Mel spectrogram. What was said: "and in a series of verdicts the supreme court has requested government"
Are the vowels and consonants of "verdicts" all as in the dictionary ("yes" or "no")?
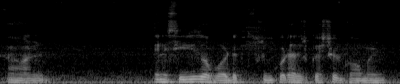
no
